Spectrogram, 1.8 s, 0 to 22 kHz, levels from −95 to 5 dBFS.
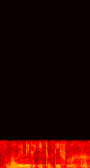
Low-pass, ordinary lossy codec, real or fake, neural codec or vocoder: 3.6 kHz; none; real; none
